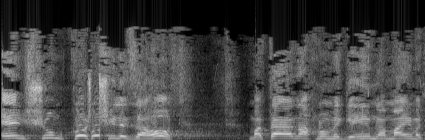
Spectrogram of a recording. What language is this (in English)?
Hebrew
